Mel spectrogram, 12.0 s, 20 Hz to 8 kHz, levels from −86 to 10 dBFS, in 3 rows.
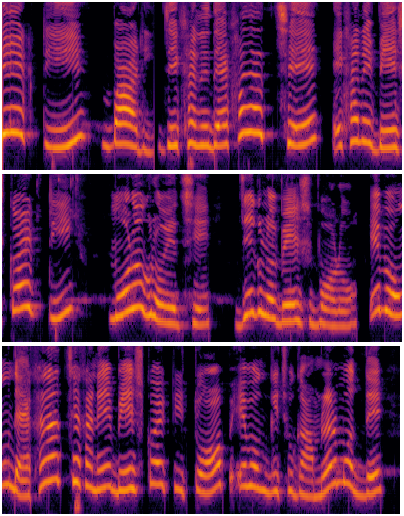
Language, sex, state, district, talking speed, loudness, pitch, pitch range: Bengali, female, West Bengal, Malda, 125 wpm, -18 LUFS, 340 Hz, 285-400 Hz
